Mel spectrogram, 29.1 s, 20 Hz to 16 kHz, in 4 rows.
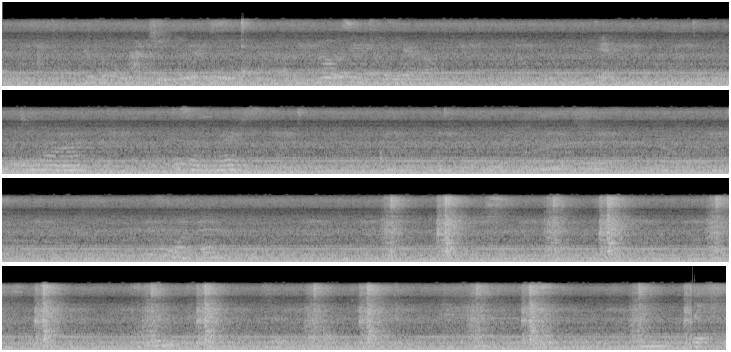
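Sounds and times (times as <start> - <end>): steady low hum: 0.0 - 29.0
sharp clicks in pairs: 18.4 - 19.2.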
